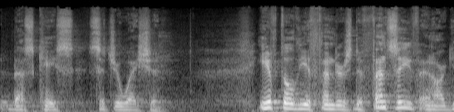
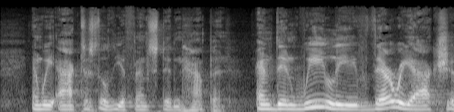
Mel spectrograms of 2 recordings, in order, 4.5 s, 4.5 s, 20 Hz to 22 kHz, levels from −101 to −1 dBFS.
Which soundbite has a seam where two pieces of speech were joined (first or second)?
second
